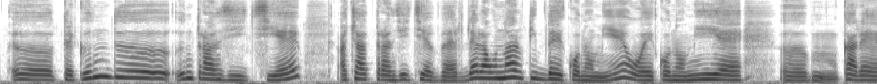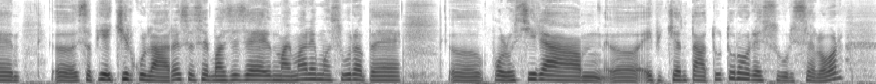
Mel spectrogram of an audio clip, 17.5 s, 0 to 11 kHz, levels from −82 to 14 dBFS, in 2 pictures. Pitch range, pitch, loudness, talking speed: 165-200 Hz, 180 Hz, -17 LUFS, 105 wpm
